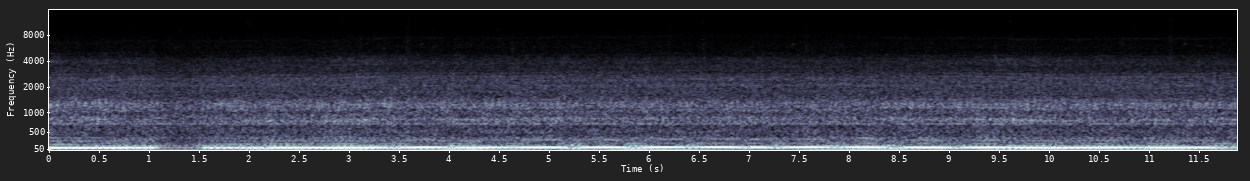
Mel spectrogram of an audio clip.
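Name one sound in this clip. A tractor engine drones steadily at low pitch.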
